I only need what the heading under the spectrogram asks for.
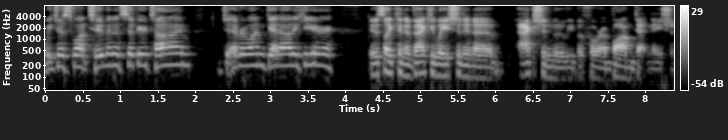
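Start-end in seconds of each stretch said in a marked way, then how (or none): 0.0-3.9 mock very high, shrill, high-pitched yelling. Speaker recounts people yelling at locals to get out, imitating them yelling. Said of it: "them just yelling at the locals".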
